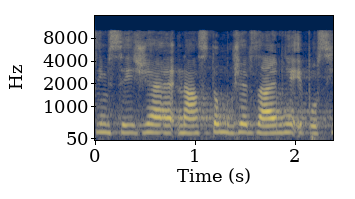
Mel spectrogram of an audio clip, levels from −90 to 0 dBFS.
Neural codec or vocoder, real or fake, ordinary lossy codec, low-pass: vocoder, 22.05 kHz, 80 mel bands, Vocos; fake; MP3, 64 kbps; 9.9 kHz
